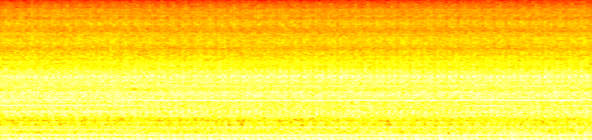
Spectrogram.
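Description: Low idle with a steady light tapping, roughly three per second, and an uneven, slightly lumpy beat; symptom of a misfire, cause unclear.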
